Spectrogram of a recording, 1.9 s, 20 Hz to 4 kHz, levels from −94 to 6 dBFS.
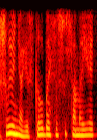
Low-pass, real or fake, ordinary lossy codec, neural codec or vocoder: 3.6 kHz; fake; AAC, 32 kbps; codec, 24 kHz, 1 kbps, SNAC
